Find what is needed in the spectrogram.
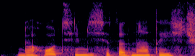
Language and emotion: Russian, neutral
